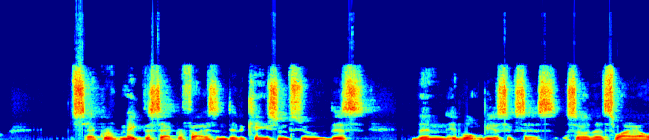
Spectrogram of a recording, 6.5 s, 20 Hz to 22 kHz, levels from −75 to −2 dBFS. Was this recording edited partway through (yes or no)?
no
